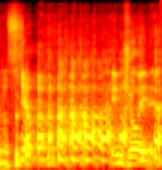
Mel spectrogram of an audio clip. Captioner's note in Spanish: risas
